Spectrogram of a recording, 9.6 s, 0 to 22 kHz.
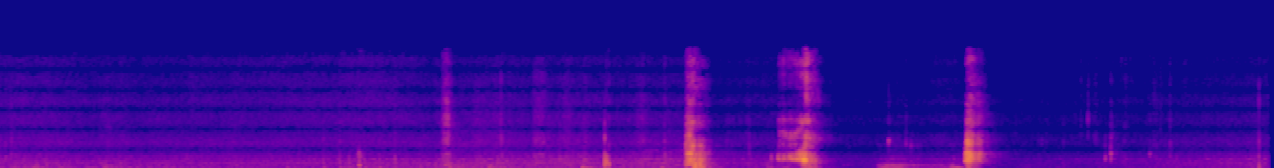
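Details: Female dog that has been coughing and gagging for 10 to 15 minutes, owner worried: a brief run of about four harsh, honking coughs and gagging bursts against quiet room noise.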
